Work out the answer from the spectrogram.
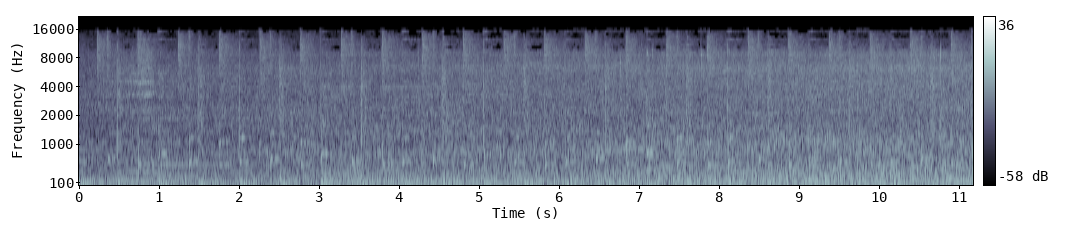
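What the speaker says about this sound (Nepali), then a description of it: "खोला गाइज खोला खोला कल कल" A mountain river on the Langtang trek rushes in a steady, broad roar of flowing water, close and continuous throughout.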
